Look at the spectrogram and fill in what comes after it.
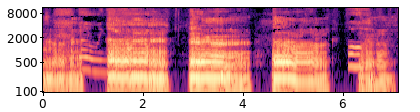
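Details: Before bedtime, a female Labrador retriever gives her loud happy growl in a small room: four long rumbling bursts of about a second each, separated by short silences, with a woman talking softly between them.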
